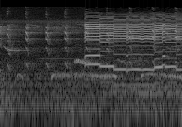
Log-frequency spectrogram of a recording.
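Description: Snake charmer's pungi playing a nasal, reedy melody of held notes over a drone. It is softer for about the first second and swells back just after.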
